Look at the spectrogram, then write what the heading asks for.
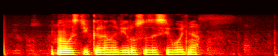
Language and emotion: Russian, neutral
